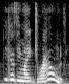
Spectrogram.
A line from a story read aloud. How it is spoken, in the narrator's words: squealed Mrs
